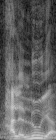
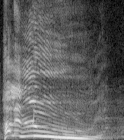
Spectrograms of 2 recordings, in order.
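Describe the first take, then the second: First: It is said flatly with low energy. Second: It is said loudly with high energy.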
